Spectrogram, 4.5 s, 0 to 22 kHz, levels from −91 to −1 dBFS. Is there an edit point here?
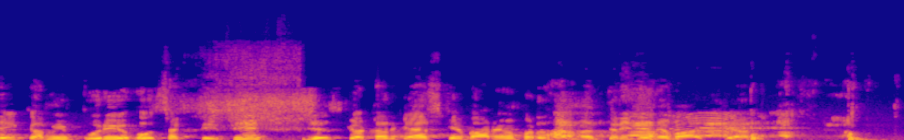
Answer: no; 0 cuts

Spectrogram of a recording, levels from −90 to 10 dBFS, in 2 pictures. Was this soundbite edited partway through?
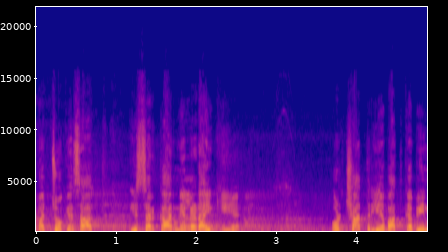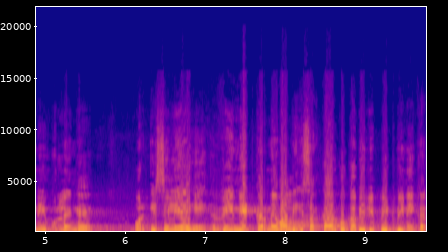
no; 0 cuts

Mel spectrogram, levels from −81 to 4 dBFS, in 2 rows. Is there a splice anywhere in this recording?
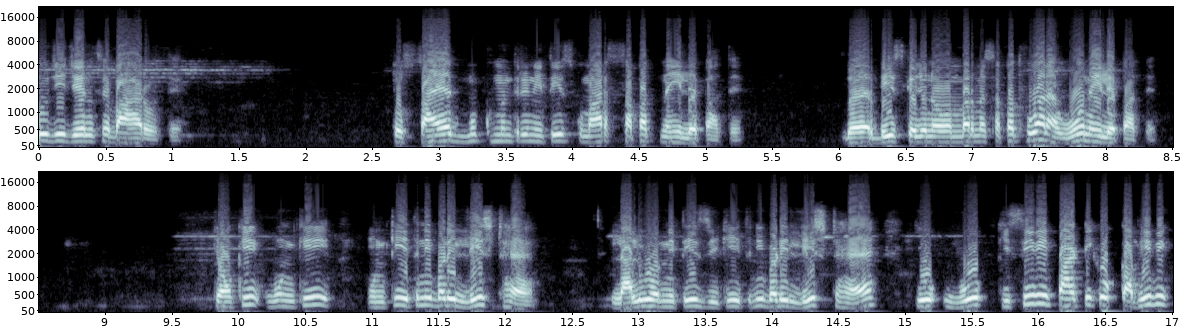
no; 0 cuts

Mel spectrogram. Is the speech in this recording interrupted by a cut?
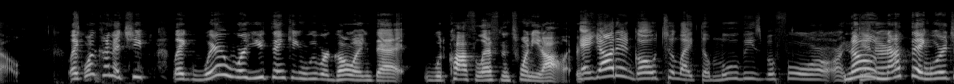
no; 0 cuts

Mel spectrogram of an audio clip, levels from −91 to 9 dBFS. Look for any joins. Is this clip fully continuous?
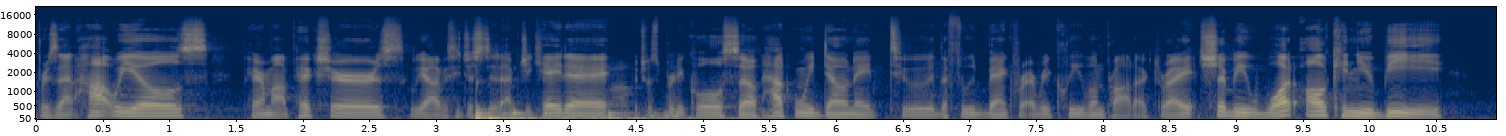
no; 2 cuts; at 5.5 s, 8.7 s

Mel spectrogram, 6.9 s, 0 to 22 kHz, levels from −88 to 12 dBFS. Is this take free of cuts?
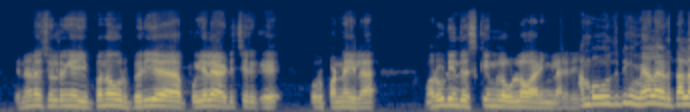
no; 1 cut; at 5.6 s

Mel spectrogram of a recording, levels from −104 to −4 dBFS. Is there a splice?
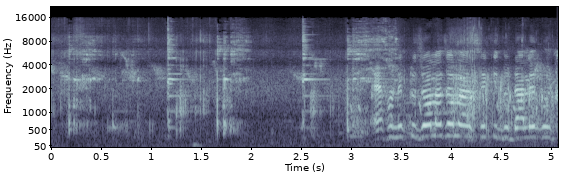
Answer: yes; 1 cut; at 3.1 s

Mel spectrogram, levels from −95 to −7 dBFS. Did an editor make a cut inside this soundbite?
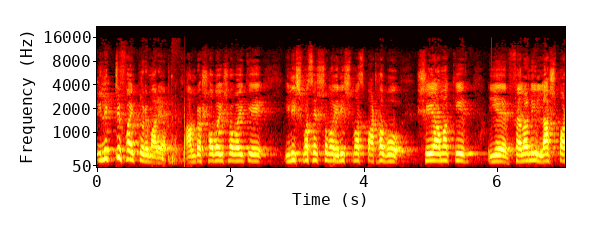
yes; 1 cut; at 1.2 s

